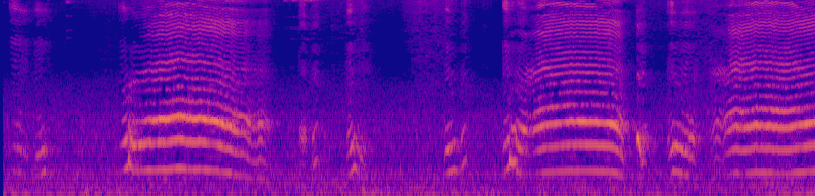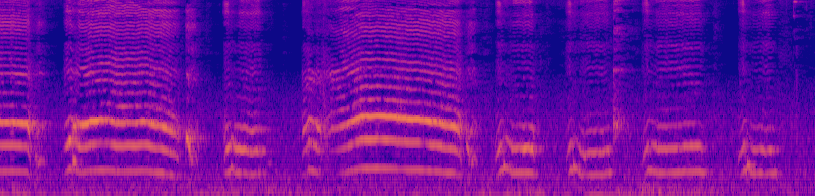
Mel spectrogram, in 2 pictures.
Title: New born baby shoot || baby crying || Baby sneezing #babyshorts #viral #trending #baby #photoshoot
